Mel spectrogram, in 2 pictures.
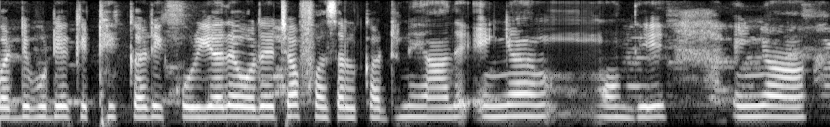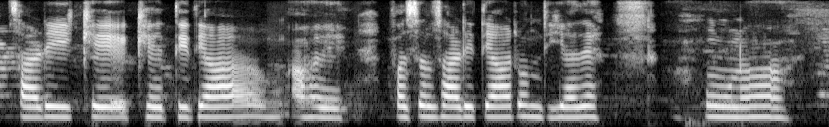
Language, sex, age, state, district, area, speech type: Dogri, female, 18-30, Jammu and Kashmir, Reasi, rural, spontaneous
